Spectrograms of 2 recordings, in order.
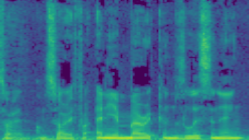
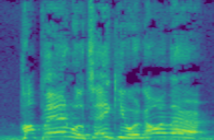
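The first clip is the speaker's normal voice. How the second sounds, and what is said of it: Put-on American accent. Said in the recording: “That's my best American accent.”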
